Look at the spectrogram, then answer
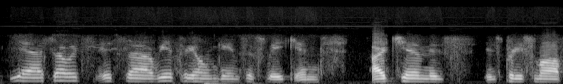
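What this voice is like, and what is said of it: Slightly hoarse voice. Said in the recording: “You're a little bit hoarse”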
